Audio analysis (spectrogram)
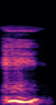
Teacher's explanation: When I say a, which is a low vowel, you did not feel any air pressure when you are producing by keeping your hand in front of your mouth.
